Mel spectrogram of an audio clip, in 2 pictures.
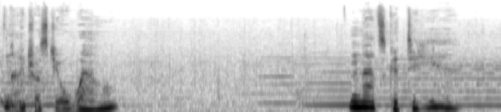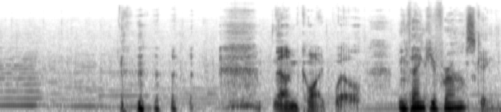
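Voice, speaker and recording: A man playing a suave, sadistic vampire host in an intimate ASMR roleplay, courtly and mocking, with seductive drawn-out pauses. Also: medium pitch, dark tone. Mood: courteous, teasing. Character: suave sadistic male vampire host toying with his prey.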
